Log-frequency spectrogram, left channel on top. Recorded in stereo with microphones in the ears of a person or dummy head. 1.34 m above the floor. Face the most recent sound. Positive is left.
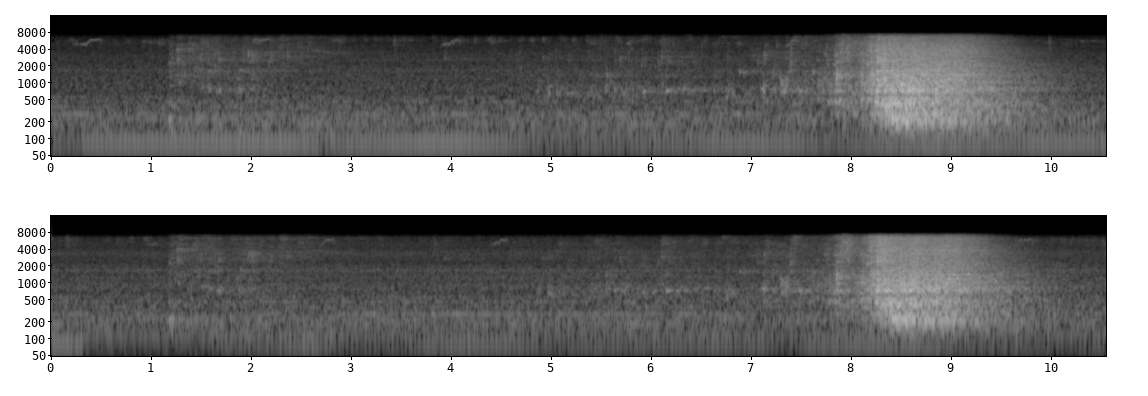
turn(degrees=0)  # may be behind; listen again after turning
